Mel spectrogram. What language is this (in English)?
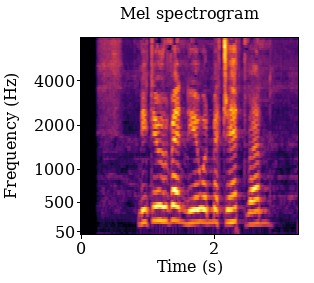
Welsh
